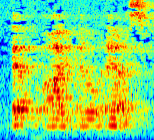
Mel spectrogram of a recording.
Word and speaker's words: fils: and I love this, the title in French is F-I-L-S, fils or fi, which means either son or thread, depending on how you pronounce it.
